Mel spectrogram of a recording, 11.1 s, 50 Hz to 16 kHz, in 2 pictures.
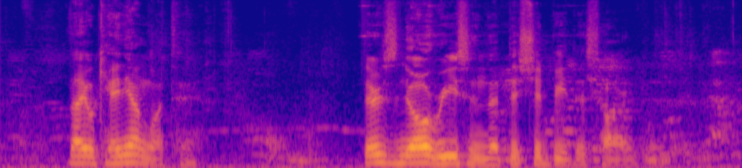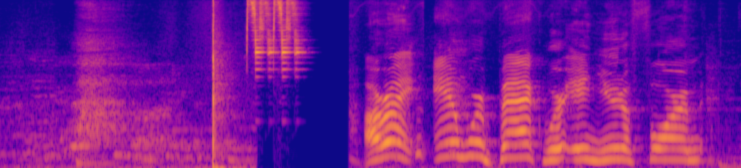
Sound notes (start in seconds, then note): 6.1 sigh; 7.1 clap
